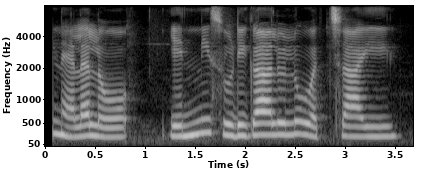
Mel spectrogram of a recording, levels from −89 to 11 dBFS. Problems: constant background noise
